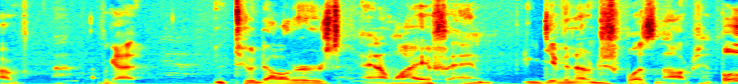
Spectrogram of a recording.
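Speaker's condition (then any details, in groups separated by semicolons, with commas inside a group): Spinocerebellar ataxia type 1; type 1, inherited; worsened from age 30, stem cell treatment, then regressed; slightly slurred, reportedly improved after treatment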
